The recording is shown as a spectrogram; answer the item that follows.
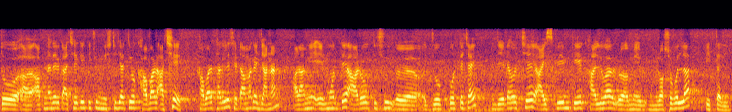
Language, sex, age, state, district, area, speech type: Bengali, male, 30-45, West Bengal, Purba Bardhaman, urban, spontaneous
